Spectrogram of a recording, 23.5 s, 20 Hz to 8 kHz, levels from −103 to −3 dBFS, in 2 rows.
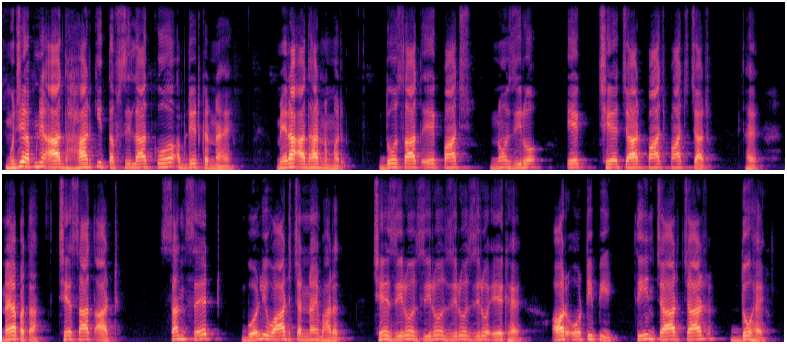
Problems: none marked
